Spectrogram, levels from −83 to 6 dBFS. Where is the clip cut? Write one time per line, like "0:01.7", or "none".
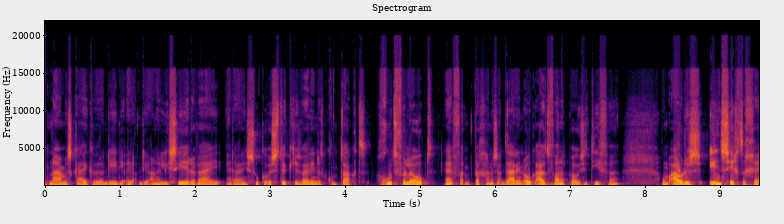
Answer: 0:02.5
0:04.3
0:06.1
